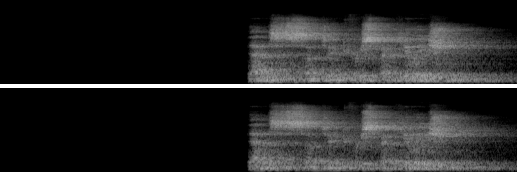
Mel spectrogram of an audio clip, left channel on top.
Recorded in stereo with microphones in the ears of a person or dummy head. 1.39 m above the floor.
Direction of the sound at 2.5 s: Centre (ahead or behind).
